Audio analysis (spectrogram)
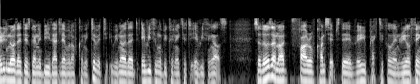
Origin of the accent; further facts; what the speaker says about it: Soweto, Gauteng, South Africa; I was born in Soweto, at Deep Kloof Clinic. Grew up, Orlando East, Deep Kloof.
